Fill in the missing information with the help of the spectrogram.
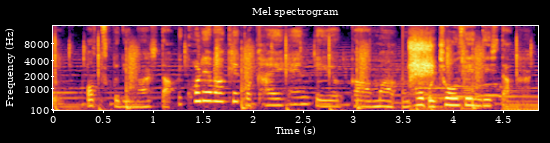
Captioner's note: laughs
